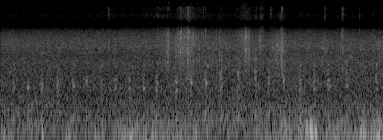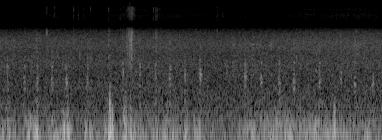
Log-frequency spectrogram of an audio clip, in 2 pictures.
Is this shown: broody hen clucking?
yes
